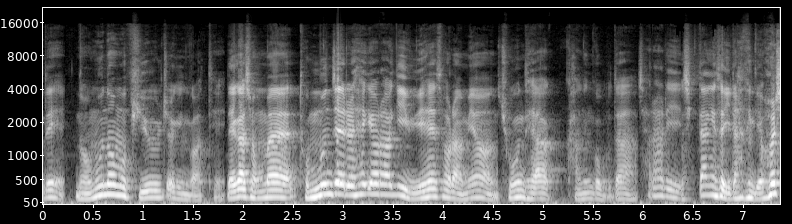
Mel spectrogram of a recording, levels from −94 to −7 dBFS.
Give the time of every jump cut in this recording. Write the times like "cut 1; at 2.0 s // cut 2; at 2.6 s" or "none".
cut 1; at 1.7 s // cut 2; at 4.6 s // cut 3; at 6.3 s

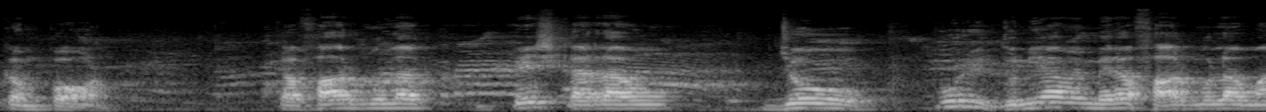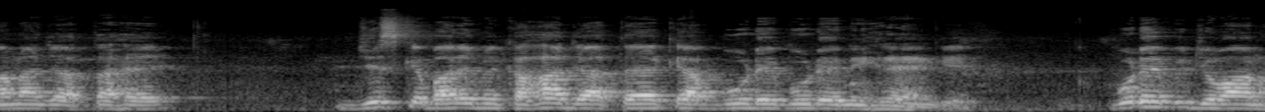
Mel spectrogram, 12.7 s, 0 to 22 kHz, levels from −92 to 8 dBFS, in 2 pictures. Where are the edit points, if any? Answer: none

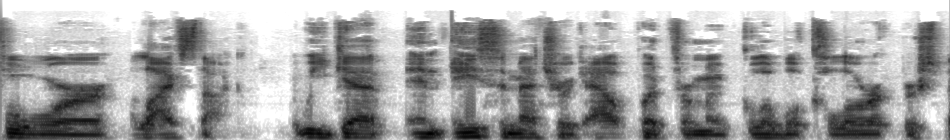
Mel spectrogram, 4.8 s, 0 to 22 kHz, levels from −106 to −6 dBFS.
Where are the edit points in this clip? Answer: cut 1; at 0.8 s // cut 2; at 2.0 s

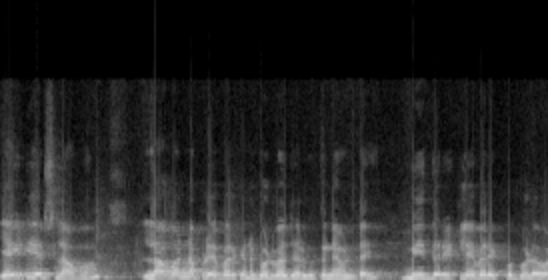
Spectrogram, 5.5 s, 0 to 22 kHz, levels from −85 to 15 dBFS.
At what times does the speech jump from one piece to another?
none

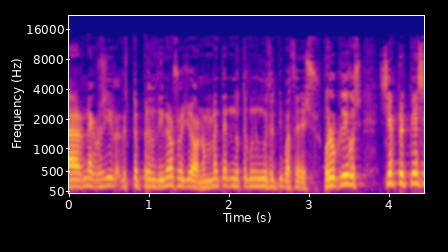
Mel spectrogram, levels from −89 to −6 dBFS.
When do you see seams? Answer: cut 1; at 3.1 s

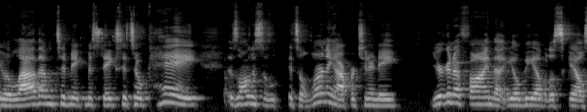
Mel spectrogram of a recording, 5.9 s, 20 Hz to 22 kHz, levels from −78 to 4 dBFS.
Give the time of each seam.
none

